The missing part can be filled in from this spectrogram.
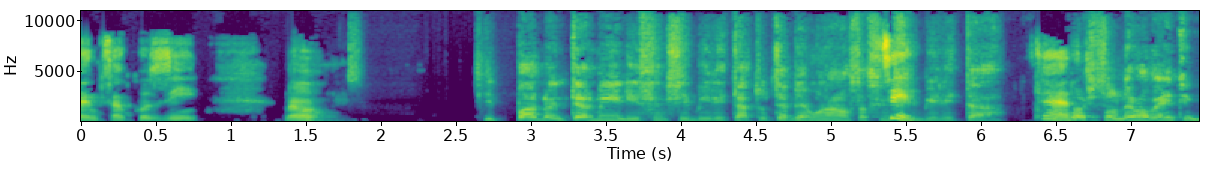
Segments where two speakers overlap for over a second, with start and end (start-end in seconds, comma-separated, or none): none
